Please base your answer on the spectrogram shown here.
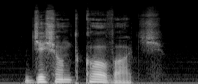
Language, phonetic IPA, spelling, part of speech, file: Polish, [ˌd͡ʑɛ̇ɕɔ̃ntˈkɔvat͡ɕ], dziesiątkować, verb, Pl-dziesiątkować.ogg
